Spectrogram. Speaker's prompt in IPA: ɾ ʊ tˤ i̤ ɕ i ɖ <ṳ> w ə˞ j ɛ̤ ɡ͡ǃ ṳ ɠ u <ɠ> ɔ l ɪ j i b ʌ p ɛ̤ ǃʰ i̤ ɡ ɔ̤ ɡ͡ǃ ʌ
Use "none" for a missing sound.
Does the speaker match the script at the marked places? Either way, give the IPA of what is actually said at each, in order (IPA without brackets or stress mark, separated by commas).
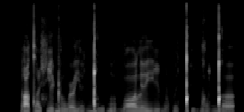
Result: u, ɠ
